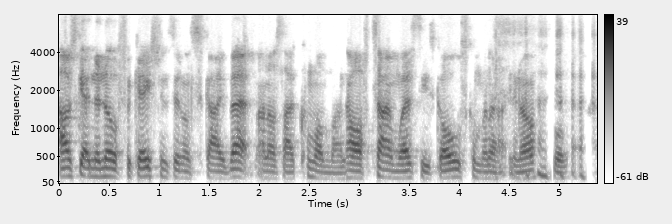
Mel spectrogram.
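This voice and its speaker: A man talks very fast with a Mancunian accent and hardly any pauses. His medium-pitched voice has fairly even intonation over noticeable background noise. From Manchester, Stockport; lived in Ireland age 8 to 17. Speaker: football fan guest. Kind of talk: casual chat.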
